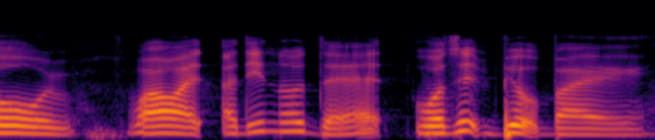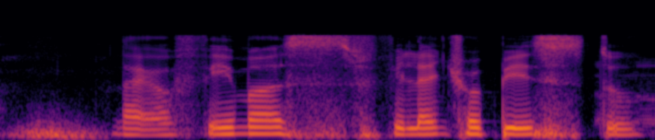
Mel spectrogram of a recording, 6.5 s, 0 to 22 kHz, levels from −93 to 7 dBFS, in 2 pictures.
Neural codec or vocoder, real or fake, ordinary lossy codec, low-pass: none; real; none; none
